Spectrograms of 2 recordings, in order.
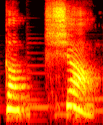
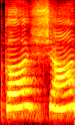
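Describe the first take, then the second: First: A light k sound comes before sh. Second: The middle cluster is a plain sh sound. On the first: The speaker calls it right. "बहुत carefully आपको इसकी ध्वनि निकालनी है" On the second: The speaker calls it wrong. "क शा नहीं पढ़ना इसको"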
